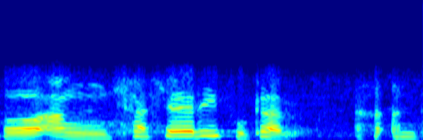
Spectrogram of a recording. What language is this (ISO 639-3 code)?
brx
